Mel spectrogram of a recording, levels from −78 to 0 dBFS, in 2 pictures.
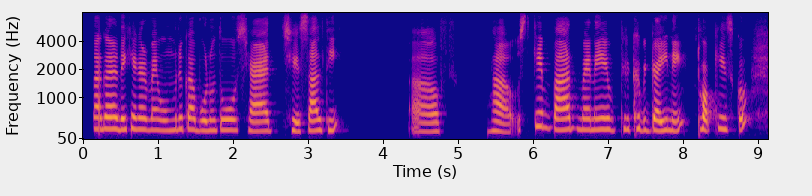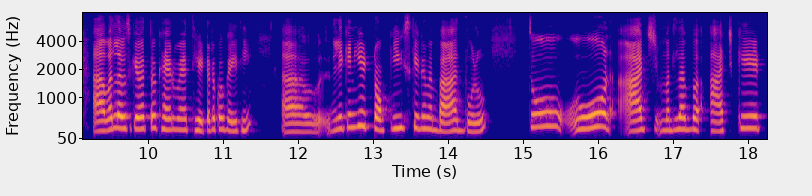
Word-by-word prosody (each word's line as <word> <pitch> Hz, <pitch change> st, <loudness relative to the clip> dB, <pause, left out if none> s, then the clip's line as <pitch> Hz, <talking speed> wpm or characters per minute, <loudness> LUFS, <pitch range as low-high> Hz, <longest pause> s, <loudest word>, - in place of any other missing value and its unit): अगर 270 Hz, 0 st, +5 dB
देखिए 260 Hz, +2 st, +1 dB
अगर 260 Hz, -1 st, +1 dB
मैं 245 Hz, -, -2 dB
उम्र 235 Hz, +2 st, -3 dB
का 260 Hz, -, +3 dB
बोलूँ 230 Hz, +1 st, -1 dB
तो 245 Hz, 0 st, 0 dB
शायद 220 Hz, -2 st, +1 dB, 0.2 s
6 225 Hz, -3 st, -1 dB
साल 225 Hz, +3 st, +2 dB
थी। 235 Hz, -, -1 dB, 1.0 s
अ, -, -, -8 dB, 1.0 s
हाँ, 210 Hz, -4 st, +1 dB
उसके 325 Hz, +9 st, -3 dB
बाद 255 Hz, +1 st, +5 dB
मैंने 255 Hz, +1 st, +2 dB, 0.2 s
फिर 265 Hz, -, -4 dB
कभी 275 Hz, -3 st, -3 dB
गई 230 Hz, 0 st, +5 dB
नहीं 230 Hz, -2 st, 0 dB, 0.2 s
टॉकीज़ 270 Hz, -2 st, 0 dB
को, -, -, +6 dB, 0.5 s
अ 220 Hz, +1 st, +4 dB
मतलब 280 Hz, +2 st, +6 dB
उसके 275 Hz, -1 st, +2 dB
बाद 270 Hz, +1 st, +4 dB
तो 290 Hz, -, +3 dB
ख़ैर 260 Hz, -3 st, 0 dB
मैं 250 Hz, -1 st, -1 dB
थिएटर 235 Hz, +1 st, 0 dB
को 260 Hz, 0 st, 0 dB
गई 220 Hz, -3 st, -1 dB
थी। 230 Hz, +1 st, -6 dB, 0.4 s
अ, -, -, -5 dB, 0.6 s
लेकिन 280 Hz, +4 st, -1 dB
ये 335 Hz, +1 st, +3 dB
टॉकीज़ 275 Hz, +3 st, +1 dB
की 295 Hz, -, -1 dB
अगर 275 Hz, 0 st, -1 dB
मैं 260 Hz, -2 st, -2 dB
बात 220 Hz, +1 st, +3 dB
बोलूँ 210 Hz, +3 st, -2 dB, 0.6 s
तो 305 Hz, -, -1 dB, 0.6 s
वो 295 Hz, +5 st, +6 dB, 0.2 s
आज 245 Hz, +2 st, +1 dB
मतलब 250 Hz, +2 st, -1 dB
आज 220 Hz, 0 st, -2 dB
के 285 Hz, 0 st, +2 dB
250 Hz, 160 wpm, -24 LUFS, 230-270 Hz, 1.0 s, को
